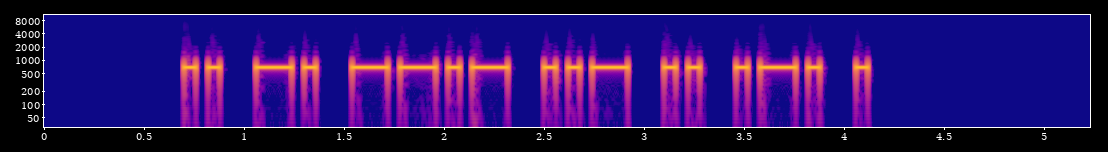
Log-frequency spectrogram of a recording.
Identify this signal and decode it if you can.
Morse code, heard as a keyed tone, about 20 wpm, 700 Hz. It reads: INQUIRE
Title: 7 Letter Words - First 3 Letters Given - 20wpm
